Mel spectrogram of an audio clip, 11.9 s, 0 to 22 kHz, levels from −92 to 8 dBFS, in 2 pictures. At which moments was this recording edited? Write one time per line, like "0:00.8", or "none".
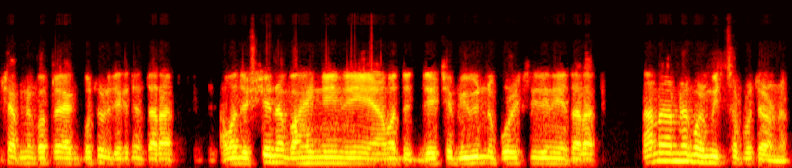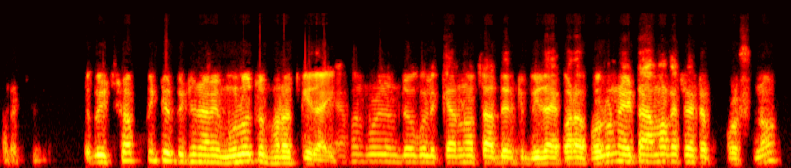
0:08.9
